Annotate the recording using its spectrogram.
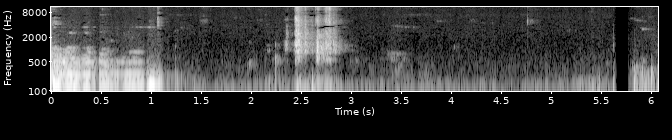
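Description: A man's short voiced 'mm' in the first second, then a brief clicking clatter of small hard parts about two and a half seconds in; otherwise quiet.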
